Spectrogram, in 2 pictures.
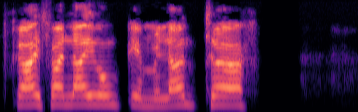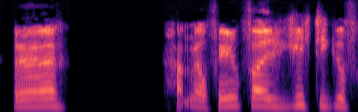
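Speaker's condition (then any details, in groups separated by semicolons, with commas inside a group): Down syndrome (trisomy 21); age 26, some limitations mentioned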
